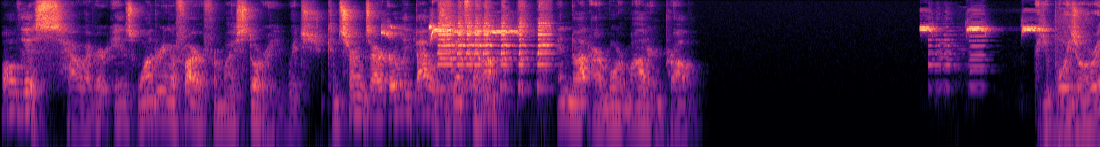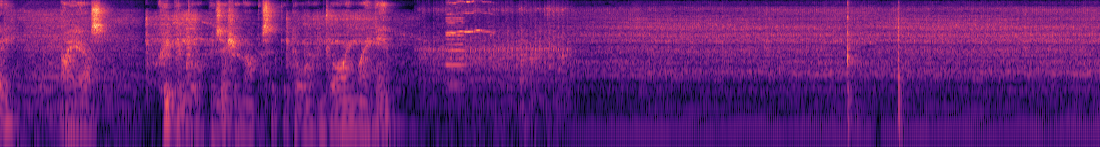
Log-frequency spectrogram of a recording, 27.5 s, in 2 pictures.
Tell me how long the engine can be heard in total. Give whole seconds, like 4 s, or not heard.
14 s.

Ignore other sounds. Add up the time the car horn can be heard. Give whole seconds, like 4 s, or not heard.
3 s.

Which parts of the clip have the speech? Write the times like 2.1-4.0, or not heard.
0.0-8.7, 12.9-18.6.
